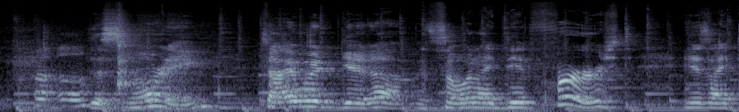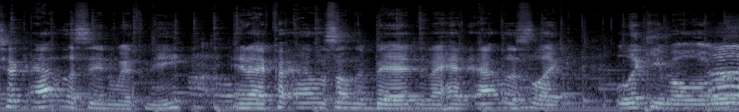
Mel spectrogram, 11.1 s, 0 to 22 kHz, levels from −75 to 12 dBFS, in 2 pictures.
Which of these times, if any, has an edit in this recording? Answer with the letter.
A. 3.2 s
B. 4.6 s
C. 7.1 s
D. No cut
D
